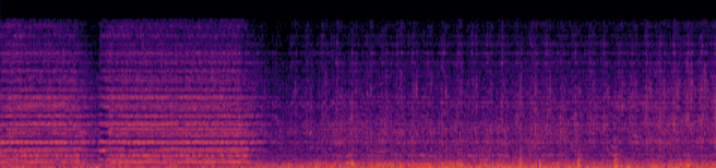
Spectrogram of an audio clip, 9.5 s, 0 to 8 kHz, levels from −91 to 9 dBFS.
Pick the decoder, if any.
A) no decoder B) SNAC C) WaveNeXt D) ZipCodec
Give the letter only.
C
